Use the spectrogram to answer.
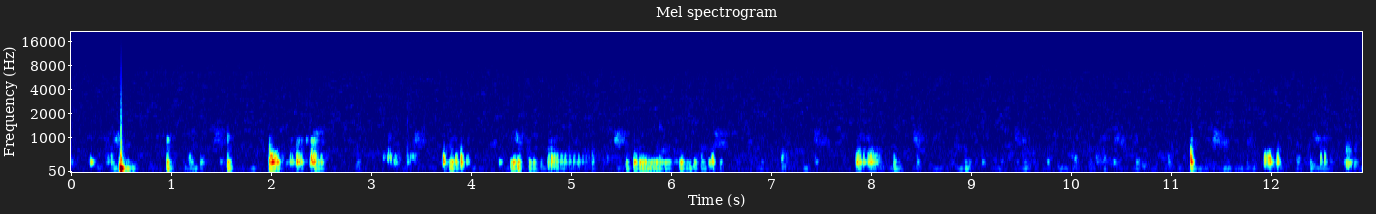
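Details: Fit adult male, stomach heard through a stethoscope while digesting pastry, chicken, curry, bread, milk, eggs and pasta: irregular gurgles and low rumbles in scattered bursts with quiet gaps; bowel sounds.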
